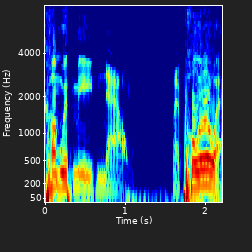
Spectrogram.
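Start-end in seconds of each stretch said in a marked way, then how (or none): 0.0-1.0 firm, authoritative, in-charge, commanding tone. Retelling taking someone's hand and leading her away: imitating a commanding voice. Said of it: "with this really commanding voice".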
